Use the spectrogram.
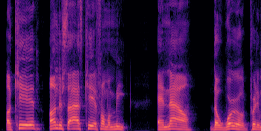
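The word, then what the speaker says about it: Amite: I was gonna say a mite. It's a meet.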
